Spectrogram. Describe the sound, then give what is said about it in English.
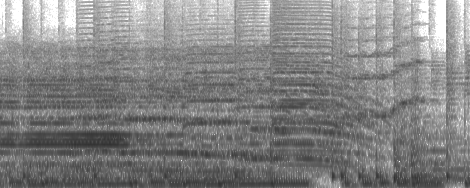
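A loud, sustained train horn blares over the heavy rhythmic rumble of a rolling train, Mighty Mila, as someone tries to stop it, with the horn's pitch bending and wavering toward the end. “I'm gonna fix that fence just as soon as I stop this train that's also Mighty Mila!”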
